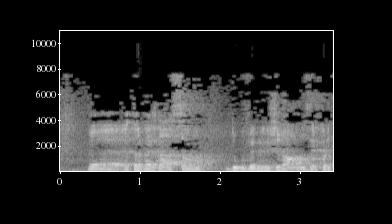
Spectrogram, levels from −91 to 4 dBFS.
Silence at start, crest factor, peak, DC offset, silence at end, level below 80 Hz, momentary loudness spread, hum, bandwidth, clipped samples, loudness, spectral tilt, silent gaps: 0 s; 14 dB; -2 dBFS; under 0.1%; 0 s; -40 dBFS; 5 LU; none; 8 kHz; under 0.1%; -16 LUFS; -5.5 dB/octave; none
